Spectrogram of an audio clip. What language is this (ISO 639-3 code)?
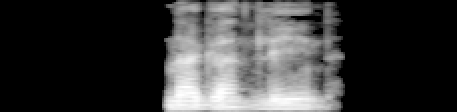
chm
